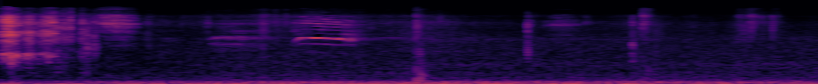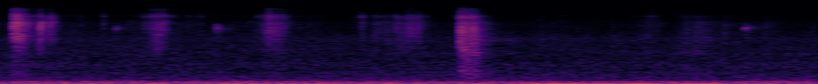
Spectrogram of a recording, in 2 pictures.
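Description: Steady low rumble of idling diesel truck engines, with a few scattered clicks and knocks and a brief high squawk about one and a half seconds in.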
